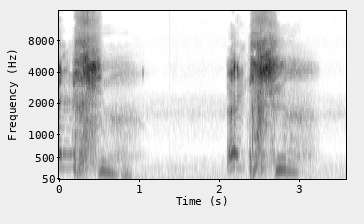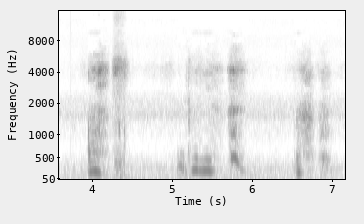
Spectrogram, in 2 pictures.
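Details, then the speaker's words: Two forceful induced sneezes with audible intakes, then softer sniffs and brief voiced sounds, in a simulated skit of an adult denying cat allergy after bringing home a new cat; sneeze. "oh me sorry whiskers I didn't mean to scare you it's just a sneeze see come back come here"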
